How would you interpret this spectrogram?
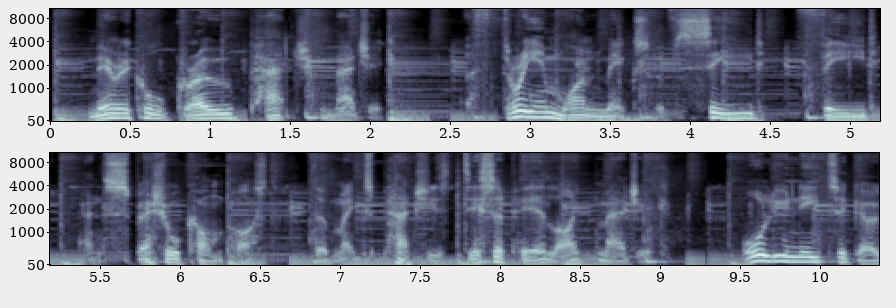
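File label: Commercial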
